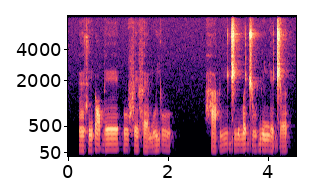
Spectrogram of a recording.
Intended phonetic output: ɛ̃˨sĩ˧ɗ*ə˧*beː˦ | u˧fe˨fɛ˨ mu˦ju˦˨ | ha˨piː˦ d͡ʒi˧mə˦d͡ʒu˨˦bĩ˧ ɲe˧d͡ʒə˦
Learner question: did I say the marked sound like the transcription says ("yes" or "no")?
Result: no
